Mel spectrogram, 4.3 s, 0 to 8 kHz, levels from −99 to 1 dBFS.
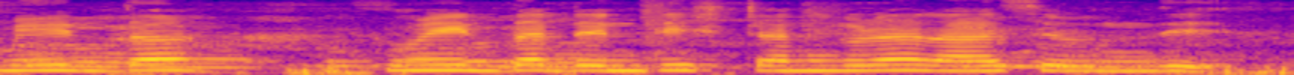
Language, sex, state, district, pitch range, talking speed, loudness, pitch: Telugu, female, Andhra Pradesh, Annamaya, 190-215 Hz, 125 wpm, -15 LUFS, 200 Hz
